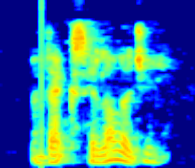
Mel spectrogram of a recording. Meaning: The study of flags
- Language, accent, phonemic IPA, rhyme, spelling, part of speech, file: English, Southern England, /ˌvɛk.sɪˈlɒl.ə.d͡ʒi/, -ɒlədʒi, vexillology, noun, LL-Q1860 (eng)-vexillology.wav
